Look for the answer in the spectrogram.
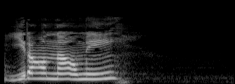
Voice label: You Don't Know Me, Man says "you don't know me"; Talking; Voice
